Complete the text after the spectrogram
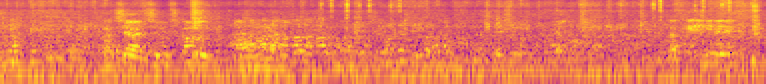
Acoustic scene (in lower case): crowded indoor space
